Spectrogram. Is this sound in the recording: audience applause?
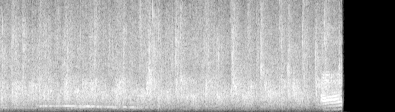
yes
